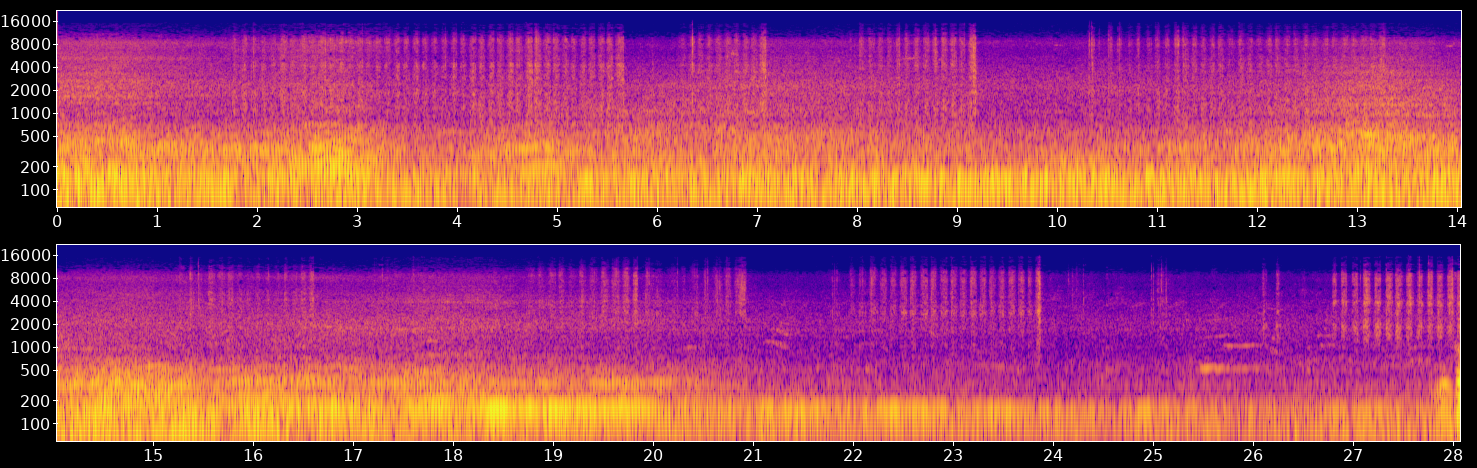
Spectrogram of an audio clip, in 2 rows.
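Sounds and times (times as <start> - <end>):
fishhook scratching on sandpaper: 1.6 - 9.3, 10.2 - 13.6, 15.1 - 17.7, 18.6 - 21.1, 21.7 - 24.0, 26.0 - 28.0.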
